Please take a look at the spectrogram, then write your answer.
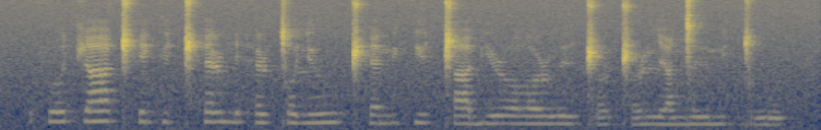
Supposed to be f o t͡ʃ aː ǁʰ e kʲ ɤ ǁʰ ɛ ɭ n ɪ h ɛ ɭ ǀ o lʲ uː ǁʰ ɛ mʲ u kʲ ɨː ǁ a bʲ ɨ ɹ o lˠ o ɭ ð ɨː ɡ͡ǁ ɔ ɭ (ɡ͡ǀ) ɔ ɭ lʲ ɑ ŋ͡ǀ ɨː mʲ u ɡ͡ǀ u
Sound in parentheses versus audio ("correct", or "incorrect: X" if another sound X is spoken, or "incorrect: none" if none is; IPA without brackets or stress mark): incorrect: ɡ͡ǁ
